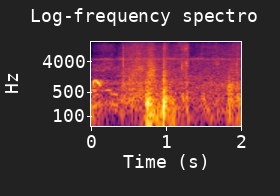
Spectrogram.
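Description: Bedsheets rustle as a hand pulls at them.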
